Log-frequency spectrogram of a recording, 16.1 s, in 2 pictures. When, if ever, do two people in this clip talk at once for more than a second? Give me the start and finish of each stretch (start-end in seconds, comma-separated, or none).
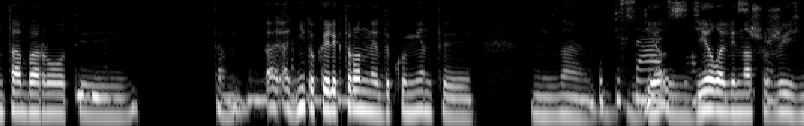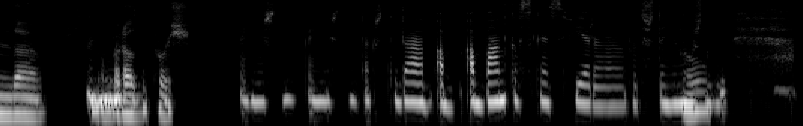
2.3-3.6, 5.9-7.8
